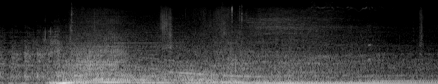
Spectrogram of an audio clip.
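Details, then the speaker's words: 1997 Porsche Boxster cold start during secondary air system check: engine cranks and catches into a fast, even cold idle with a steady whir from the secondary air pump; starts normally, pump running as intended. "the engine's cold right now we want to hear that the secondary air pump turns on we want to verify that everything with the DME is working"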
